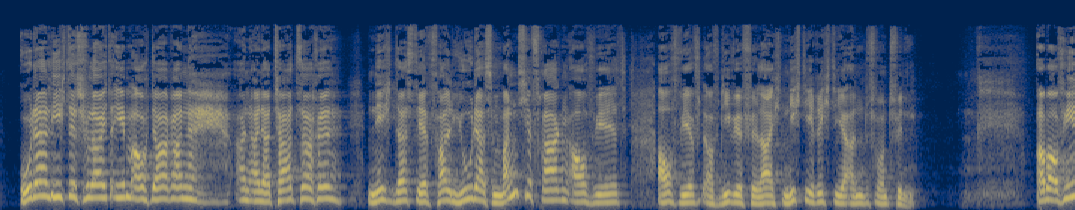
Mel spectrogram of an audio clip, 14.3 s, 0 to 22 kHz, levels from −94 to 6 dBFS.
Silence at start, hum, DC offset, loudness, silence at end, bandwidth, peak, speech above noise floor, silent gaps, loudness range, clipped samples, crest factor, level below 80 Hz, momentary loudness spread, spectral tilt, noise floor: 0.25 s; none; under 0.1%; -19 LUFS; 0 s; 13.5 kHz; 0 dBFS; 54 dB; none; 4 LU; under 0.1%; 18 dB; -64 dBFS; 9 LU; -5.5 dB/octave; -72 dBFS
